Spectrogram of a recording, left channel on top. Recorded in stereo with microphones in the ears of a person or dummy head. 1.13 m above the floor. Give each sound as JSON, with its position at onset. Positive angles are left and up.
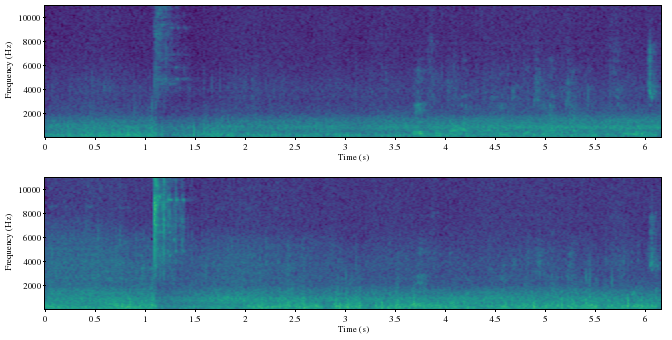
{"t": 1.1, "sound": "keys jangling", "side_deg": -80, "distance_m": 0.7}
{"t": 3.7, "sound": "a man speaking", "side_deg": 70, "distance_m": 1.4}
